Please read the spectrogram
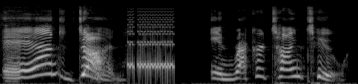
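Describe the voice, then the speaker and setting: Brash young villainess female actor, bright swagger in a high register, lively swings, cocky slang, comic-dub attitude. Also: drawn-out words, creaky, noisy background, exaggerated voice. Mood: smug, triumphant. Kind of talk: comic dub cartoon acting.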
